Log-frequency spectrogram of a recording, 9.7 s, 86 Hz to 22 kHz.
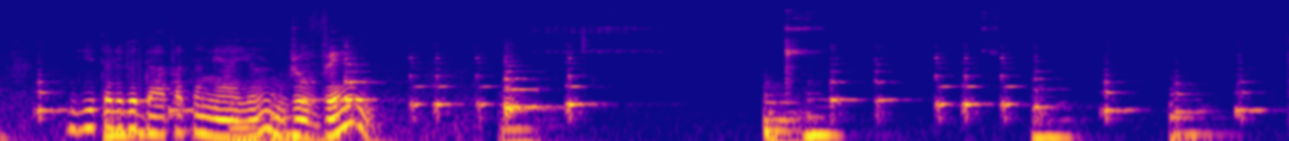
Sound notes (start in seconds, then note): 4.0 utensils clinking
